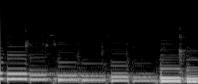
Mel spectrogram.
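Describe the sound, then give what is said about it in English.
A descending C bebop scale with a flatted sixth passing tone steps down through a quick, even run of about eight clear, sustained notes, each held briefly before dropping to the next, alone without talk. “So essentially, it is a descending major scale, but with a flatted six as a passing tone being added to it.”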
